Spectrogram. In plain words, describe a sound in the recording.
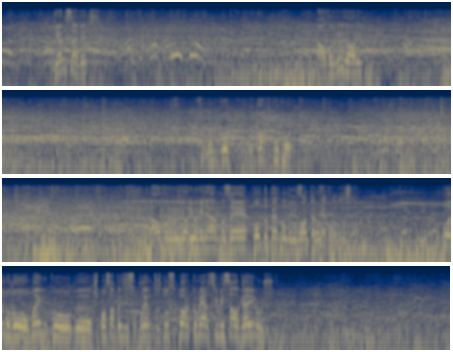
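A large crowd cheers and roars in a stadium.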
